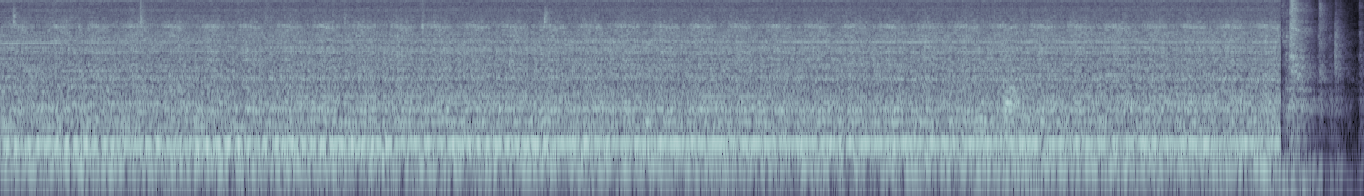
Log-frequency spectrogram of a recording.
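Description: Electric stand mixer motor running at one steady speed, whipping egg whites in a stainless steel bowl, then switched off suddenly near the end.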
